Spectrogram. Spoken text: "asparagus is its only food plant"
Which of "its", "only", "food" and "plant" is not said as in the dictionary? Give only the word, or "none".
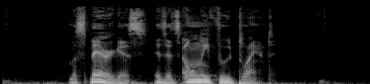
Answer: none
